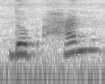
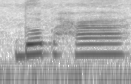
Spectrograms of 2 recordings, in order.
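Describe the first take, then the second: First: The word ends with a short vowel and n. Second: The word ends with a lengthened vowel, no n. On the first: The reader goes on without stopping here. "yang tadinya dibaca dobhan" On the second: The reader stops at this word. "jadi dibaca dobha"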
